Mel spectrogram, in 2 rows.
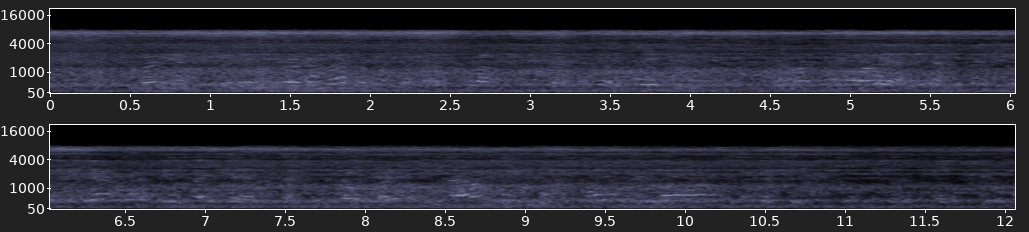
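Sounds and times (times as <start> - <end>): water churning in wake: 0.0 - 12.0.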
